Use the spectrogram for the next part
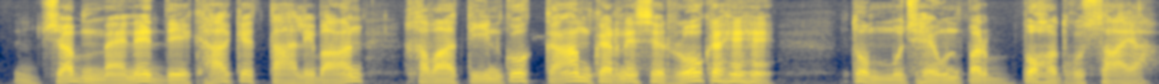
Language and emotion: Urdu, angry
